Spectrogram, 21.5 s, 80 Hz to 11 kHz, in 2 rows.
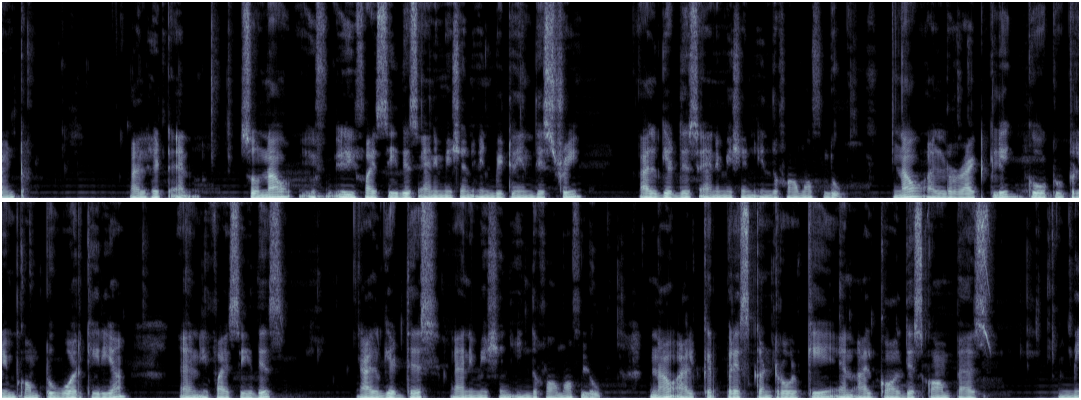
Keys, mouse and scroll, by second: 0.7 k, 1.6 n, 2.1 space, 8.3 space, 9.5 right click, 10.9 click, 12.6 space, 16.7 space, 18.3 ctrl+k, 20.8-21.5 typing.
